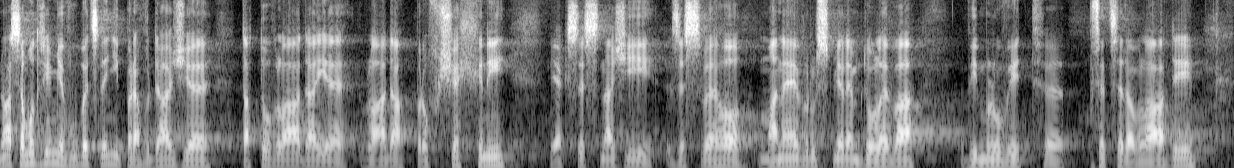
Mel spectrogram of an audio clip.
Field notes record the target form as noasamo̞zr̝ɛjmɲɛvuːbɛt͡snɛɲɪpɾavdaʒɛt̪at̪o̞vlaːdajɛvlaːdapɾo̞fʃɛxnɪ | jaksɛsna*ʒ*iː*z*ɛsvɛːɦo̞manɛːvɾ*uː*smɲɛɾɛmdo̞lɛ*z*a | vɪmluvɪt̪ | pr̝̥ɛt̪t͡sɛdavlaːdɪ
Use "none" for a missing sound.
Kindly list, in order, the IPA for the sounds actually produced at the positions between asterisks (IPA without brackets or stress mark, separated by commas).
ʒ, z, u, v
